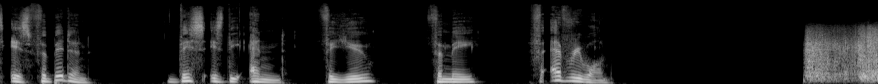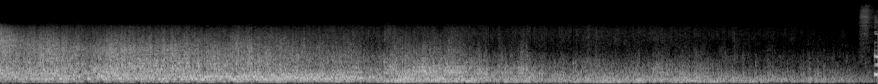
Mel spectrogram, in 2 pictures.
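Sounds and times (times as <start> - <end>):
speech: 0.1 - 1.0, 1.7 - 6.2
lightning strike: 8.0 - 17.5
thunder: 8.0 - 17.5.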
